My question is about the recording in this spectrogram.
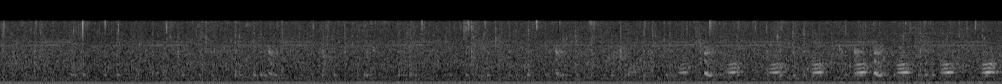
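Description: Chorus of frogs calling after rain: a dense, even wash of many calls with scattered clicks and a steady low hum under it. From about seven seconds in, one nearby frog's short calls come in on top, repeating about two to three times a second.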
